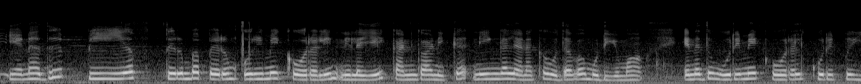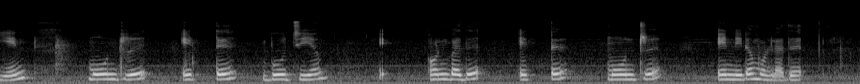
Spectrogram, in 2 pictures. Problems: constant background noise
